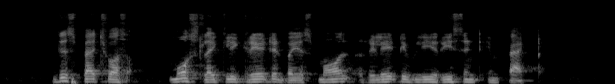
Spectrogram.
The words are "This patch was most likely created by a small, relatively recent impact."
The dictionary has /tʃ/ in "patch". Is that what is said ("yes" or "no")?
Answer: yes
